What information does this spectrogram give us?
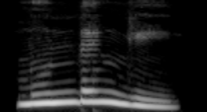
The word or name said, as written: ಮುಂಡಂಗಿ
